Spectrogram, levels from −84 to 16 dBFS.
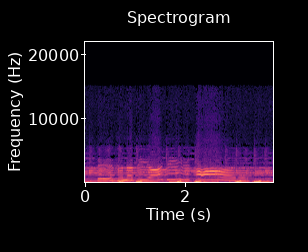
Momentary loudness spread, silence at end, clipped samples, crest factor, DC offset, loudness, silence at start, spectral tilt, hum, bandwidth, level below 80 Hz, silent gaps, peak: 6 LU; 0 s; under 0.1%; 14 dB; under 0.1%; -14 LUFS; 0 s; -8.5 dB/octave; none; 7.2 kHz; -36 dBFS; none; 0 dBFS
